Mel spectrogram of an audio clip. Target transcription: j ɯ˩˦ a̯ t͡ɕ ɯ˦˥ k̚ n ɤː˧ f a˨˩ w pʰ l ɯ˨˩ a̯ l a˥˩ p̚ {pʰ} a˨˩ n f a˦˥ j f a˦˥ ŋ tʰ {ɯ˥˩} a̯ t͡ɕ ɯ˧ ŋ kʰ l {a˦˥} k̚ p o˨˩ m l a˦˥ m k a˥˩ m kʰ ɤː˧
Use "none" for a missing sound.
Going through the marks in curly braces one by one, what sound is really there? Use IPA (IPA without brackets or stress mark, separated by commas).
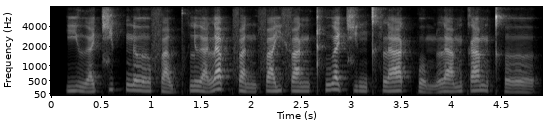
f, u˥˩, aː˦˥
